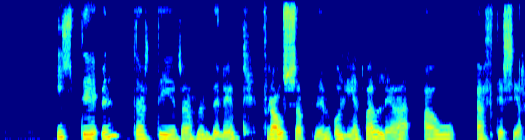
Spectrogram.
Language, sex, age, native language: Icelandic, female, 11, German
